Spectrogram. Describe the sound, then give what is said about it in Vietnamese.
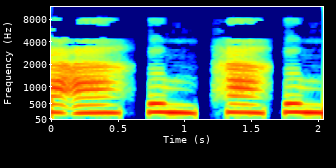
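Two men moaning in a quiet room: four drawn-out, low voiced moans of steady pitch, each lasting about half a second or less and separated by brief silences. “Trong căn phòng tĩnh lặng chợt âm vang tiếng rên của hai người nam nhân”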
